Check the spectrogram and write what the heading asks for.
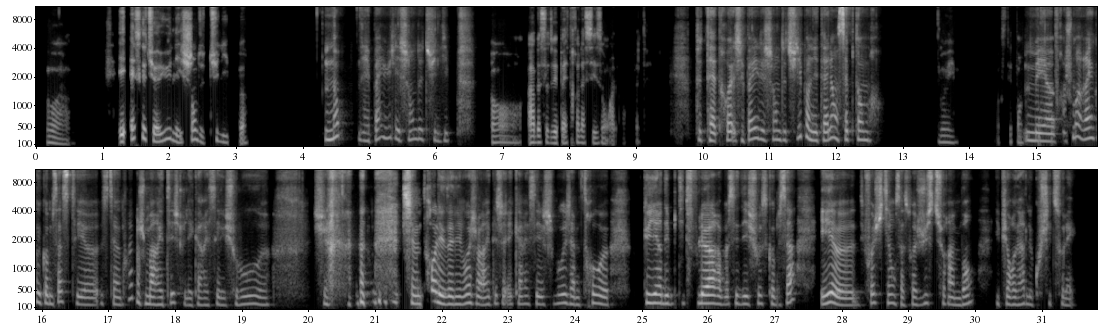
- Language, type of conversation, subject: French, podcast, Quel paysage t’a coupé le souffle en voyage ?
- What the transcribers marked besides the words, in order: tapping; chuckle; laughing while speaking: "j'aime trop les animaux"; chuckle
